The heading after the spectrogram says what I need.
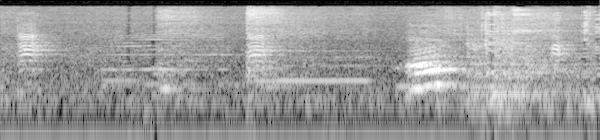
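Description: Zebra finches give short, nasal, trumpet-like calls in three quick bursts over about three seconds, with soft steady tones between them in a quiet room.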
